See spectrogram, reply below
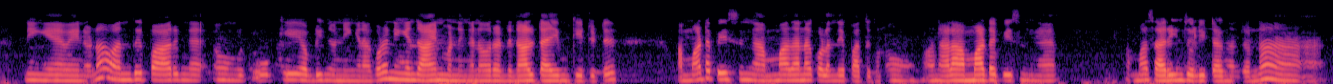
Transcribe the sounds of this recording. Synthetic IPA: niːŋɡɐʋeːnʊnːaːʋɐnd̪ɯpaːɾɯŋɡɐʊŋɡɐkːɯoːkeːɐp̬ːɐɽɪnsɔnːiːŋɡɐnaːkuːɽɐniːŋɡɐɛnd͡ʒaːjnpɐɳːɯŋɡɐnːaɔɾɯɛɳɖɯnaːlʈɐɪmkeːʈːɯʈːɯ | ɐmːaːʈːɐpeːsɯŋɡɐɐmːaːt̪ãːnãːkɔɻɐnd̪ejɐpaːɾt̪ɯkːɐnʊ̃ɐðɐnaːlɐɐmːaːʈ̬ːɐpeːsɯŋɡɐ | ɐmːaːsɐɾɪnɯsɔlːɪʈːaːŋɡɐnːsɔnːaː

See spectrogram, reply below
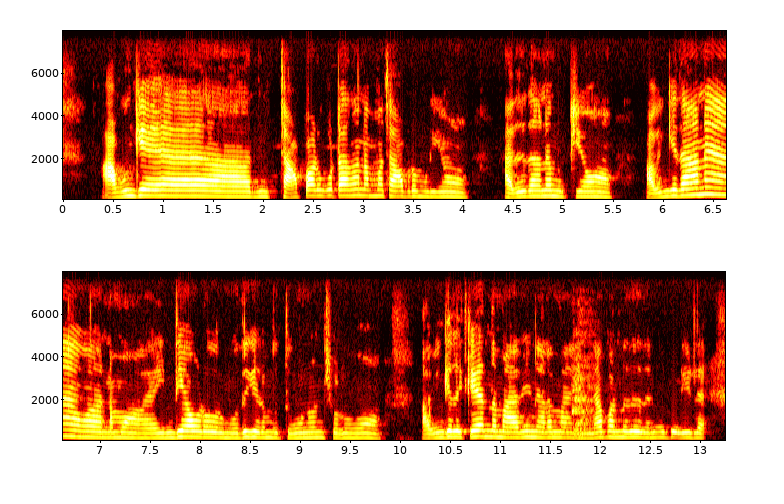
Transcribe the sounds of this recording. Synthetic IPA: ɐ̰ʋɯŋɡe | saːpaːɽɯkoːʈːaːt̪ãːnɐmːɐsaːpɪɽɐmʊɽɪjʊ̃ | ɐðɯt̪ãːnɯmʊkːɪjõ | ɐʋɐŋɡet̪ãːnɯnɐmːɐɪnd̪ɪjaːʋɯɽɐɔɾɯmʊðʊɣɪɽɐmbɯt̪uːnɯ̃nːɯsɔlːɯʋõ | ɐʋɯŋɡɐɭɯkːɯɪnd̪ɐmaːd̪ɾinɛlɐmaɛnːɐpɐɳːʋɐðɯɐðɐneːt̪̬ɛɾɪjɪlːɐ

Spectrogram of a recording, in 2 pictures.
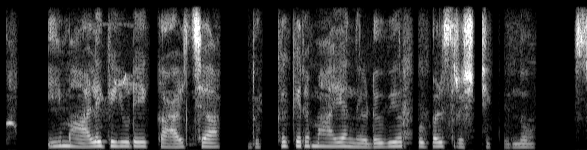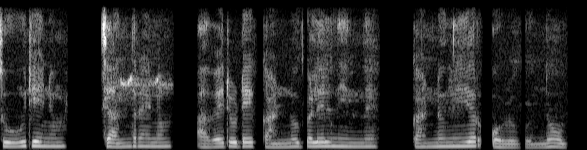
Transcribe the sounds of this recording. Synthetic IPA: iːmaːɭiɣɐjuɽe̞kaːɻt͡ɕːɐ | d̪ukːɐɣɐɾɐmaːjɐniɽuʋiːrpuɣɐɭɕrɨʂʈikʲːunːu | suːɾjɐnum | t͡ɕɐnd̪rɐnum | ɐʋɐɾuɽe̞kɐɳːuɣɐɭilninːɨ | kɐɳːunijɐro̞ɻuɣunːu

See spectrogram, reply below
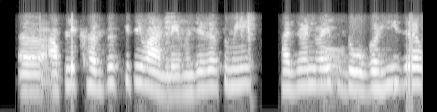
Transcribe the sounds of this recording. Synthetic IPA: a̰plekʰəɾd͡zət͡skit̪iːʋãɽlem̤əɳd͡zed͡zəɾt̪um̤iː | həzbəɳɖʋaisd̪oɡəɦĩːd͡zəɾ

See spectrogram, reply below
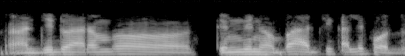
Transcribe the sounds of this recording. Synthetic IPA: a̰d͡ʒiduaɾɔmbʱɔt̪imd̪inɦɔbaːd͡ʒikalipɔɾd̪

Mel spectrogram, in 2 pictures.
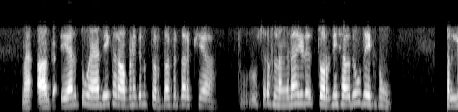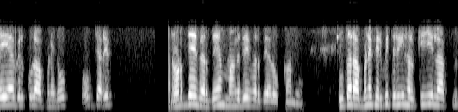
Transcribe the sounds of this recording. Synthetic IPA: mɛ̃ːʔəɡəɾt̪ũːɛːd̪eːkʰːɾaːbɳeːt̪̬eːnũːt̪ʊɾd̪aːpʰɪɾd̪aːɾəkʰːejaː | t̪ṵːo̰ːsɪɾəpʰləŋɡɽãːd͡ʒeːɽeːt̪ʊɾnĩːsəkd̪eːoːd̪eːkʰt̪õː | kʰəlːeːɛːbɪlkʊlaːpɳẽːt̪õː | oːt͡ʃaːɾeː | ɾɔɽd̪eːpʰɪɾd̪eːãːmə̃ŋɡd̪eːpʰɪɾd̪eːaːloːkãːt̪õː | t̪ũːt̪ãːɾəbɳẽːpʰɪɾbiːt̪əɾĩɦəlkiːd͡ʒiːlaː

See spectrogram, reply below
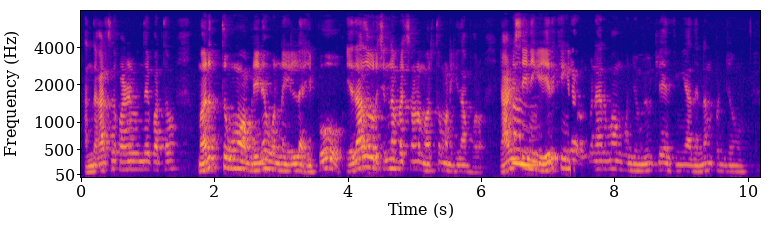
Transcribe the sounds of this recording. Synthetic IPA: ɐnd̪ɐkaːlɐt̪ːɪlɐpɐɻɐɳʋʋɐnd̪eːpaːɾt̪ːɐ̃ | mɐɾɯt̪ːɯʋʊ̃ɐpːɐɽɪnːɯɔnːɯɪlːɛɪpːoːeːðaːʋðɯɔɾɯt͡ʃɪnːɐp̬ɪɾɐt͡ʃːɐnaːnɐmɐɾɯt̪ːɐ̃mɐɳɛkːɪt̪ãːpoːɾõ | jaːɾʋisɐjniːŋɡɐɪɾɯkːiŋɡɐɾɐɾɔmbɐneːɾɐmaːŋɡɐkɔɲd͡ʒõmjuːʈːɪleːɪɾɯkːiːŋɡɐɐðɯɛnːɐnɯkɔɲd͡ʒʊ̃

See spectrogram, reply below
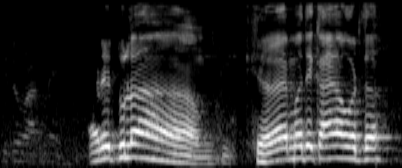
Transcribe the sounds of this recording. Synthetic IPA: əɾet̪ula | kʰeɭajməd̪ʱːjekajaʋəɽt̪əː

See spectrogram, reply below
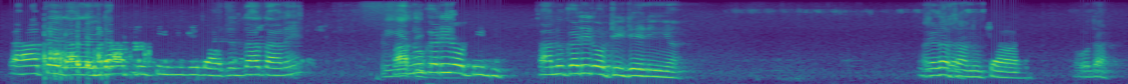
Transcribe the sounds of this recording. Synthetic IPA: t͡ʃaːt̪eːlaːləĩːnd̪aːəpənĩːt̪iːʋiːd̪iːlɛːt̪ɪnd̪aːt̪aːnẽː | saːnũːkeːɽiːɾoːʈiː | saːnũːk̬eːɽiːɾoːʈiːɖeːɽ̃iːãː | d͡ʒeːɽaːsaːnũːt͡ʃaːɛː | o̰ːt̪aː

